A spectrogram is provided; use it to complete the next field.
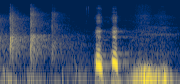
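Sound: single hand clap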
